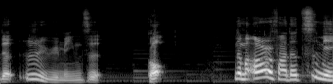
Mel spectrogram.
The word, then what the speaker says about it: Go: Go 其实正确的发音应该是 Go，来自日语啊，就是围棋的意思。日语中围棋叫做 Ego，简称叫 Go。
